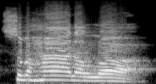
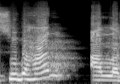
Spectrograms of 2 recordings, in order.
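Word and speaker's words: سبحان الله: আমি অনেককেই জিজ্ঞাসা করেছি, বলে সুবহানাল্লাহ সুবহানাল্লাহ সুবহানাল্লাহ সুবহানাল্লাহ, মানে সুবহান আল্লাহ শোনা যায়, ও বলে সুবহান, হান বলে হান, তারপরে আল্লাহ, সুবহান আল্লাহ। কিন্তু আসলে শব্দটা হচ্ছে এরকম উচ্চারণ সুবহানাল্লাহ। কি উচ্চারণ হবে? সুবহানাল্লাহ।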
